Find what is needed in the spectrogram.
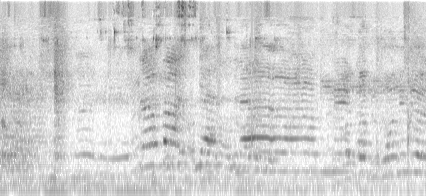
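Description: Indistinct, fairly high-pitched voices, children talking and playing, with no clear words.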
